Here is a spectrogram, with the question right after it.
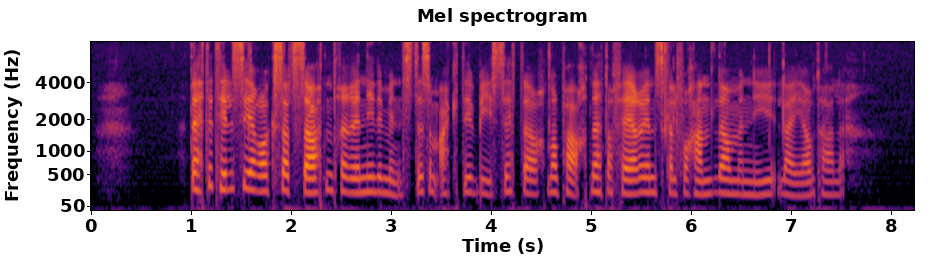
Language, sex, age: Norwegian, female, 19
